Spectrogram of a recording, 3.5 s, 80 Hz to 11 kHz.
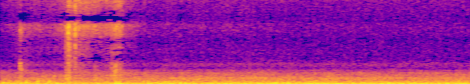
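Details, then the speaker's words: Volkswagen Jetta 6 petrol idling with clutch pedal pressed: the dual-mass flywheel knock disappears, returning when the clutch is released, indicating a failing dual-mass flywheel. "если вы слышите, то сейчас все пропало. Сцепление отпускаете, и обратно появились звуки."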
